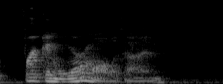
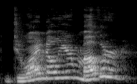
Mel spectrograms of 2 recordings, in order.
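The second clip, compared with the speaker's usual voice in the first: high, loud, caught-off-guard question; startled question; 12 semitones higher, 8 dB louder than usual. Retold or imitated. To a strange girl at the door, a startled high blurt. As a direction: blurt it out in shock. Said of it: "the first words out of my mouth was".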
